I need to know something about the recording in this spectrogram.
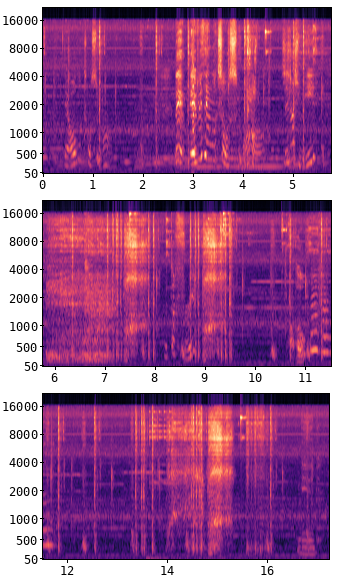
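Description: Short digging and pickup sound effects from a video game play through computer speakers.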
